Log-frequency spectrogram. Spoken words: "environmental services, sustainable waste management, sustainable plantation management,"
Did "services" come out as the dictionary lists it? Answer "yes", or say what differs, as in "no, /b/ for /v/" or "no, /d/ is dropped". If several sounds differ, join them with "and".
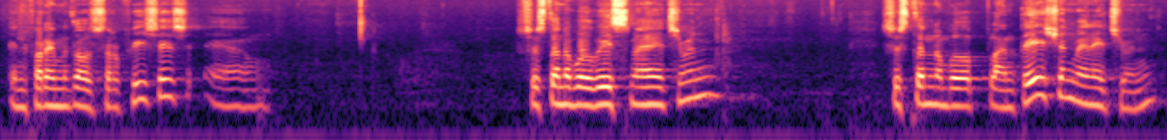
no, /f/ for /v/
